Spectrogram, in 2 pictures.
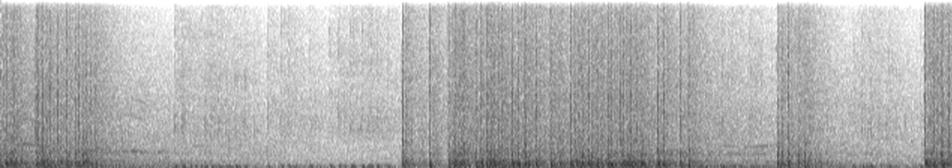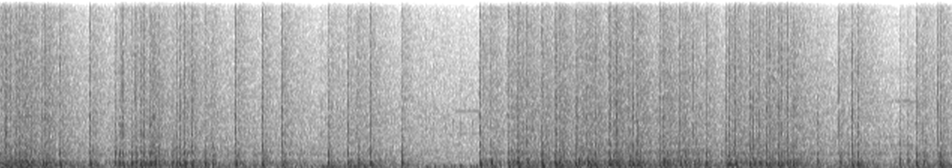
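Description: Fireworks display going off in repeated barrages of many rapid pops and bangs, a new volley starting about every three seconds and fading before the next.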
